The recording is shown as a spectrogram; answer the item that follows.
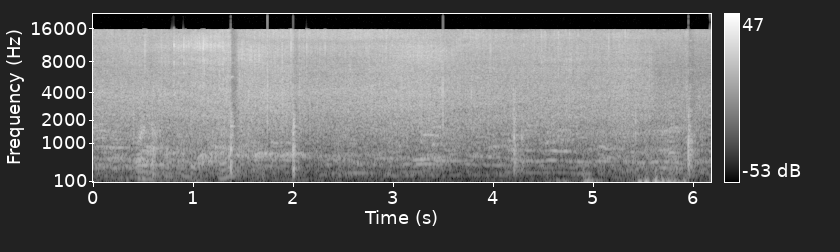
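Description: Chicken and beef fajitas sizzling on a hot iron skillet, a steady hiss, with two sharp clicks about one and a half and two seconds in.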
